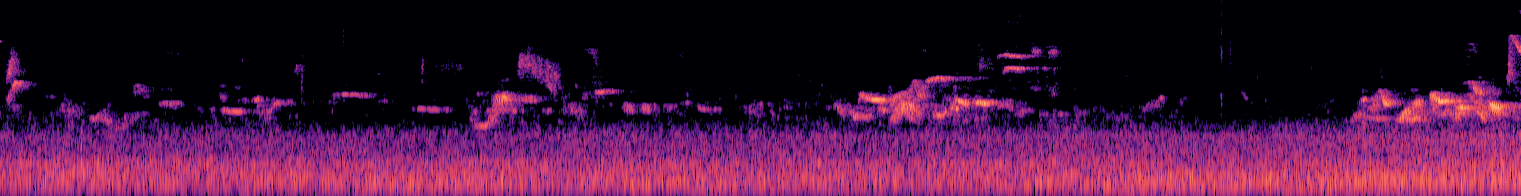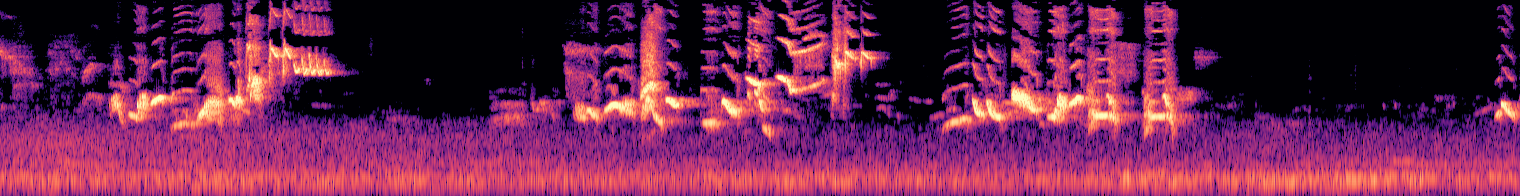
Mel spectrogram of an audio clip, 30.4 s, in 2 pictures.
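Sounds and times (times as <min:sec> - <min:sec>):
common blackbird singing: 0:00.0 - 0:07.3, 0:08.3 - 0:10.8, 0:13.6 - 0:18.7, 0:20.2 - 0:27.4, 0:29.6 - 0:30.4.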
